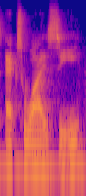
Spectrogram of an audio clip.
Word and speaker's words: Xyz: It's XYZ is the name of it, Xyz, and that's generally how you pronounce it.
